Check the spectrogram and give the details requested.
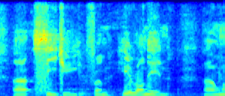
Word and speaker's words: CGHE: In case you're wondering, CG has a silent H like Wonkhe.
